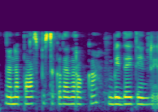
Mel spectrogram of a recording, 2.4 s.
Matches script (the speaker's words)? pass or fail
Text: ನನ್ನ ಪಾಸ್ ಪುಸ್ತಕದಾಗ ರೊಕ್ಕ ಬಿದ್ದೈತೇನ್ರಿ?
pass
